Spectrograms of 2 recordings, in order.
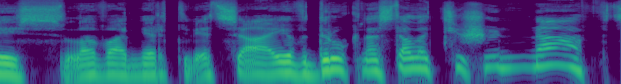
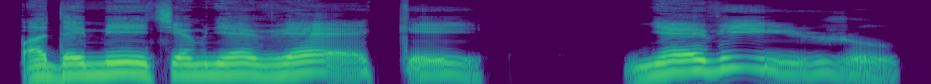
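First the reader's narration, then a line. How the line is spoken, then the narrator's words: Deep subterranean voice. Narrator (Russian): сказал подземным голосом Вий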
